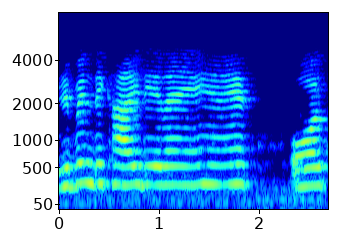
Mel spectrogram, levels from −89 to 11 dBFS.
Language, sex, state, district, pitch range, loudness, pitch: Hindi, female, Uttar Pradesh, Hamirpur, 255-270 Hz, -37 LUFS, 260 Hz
